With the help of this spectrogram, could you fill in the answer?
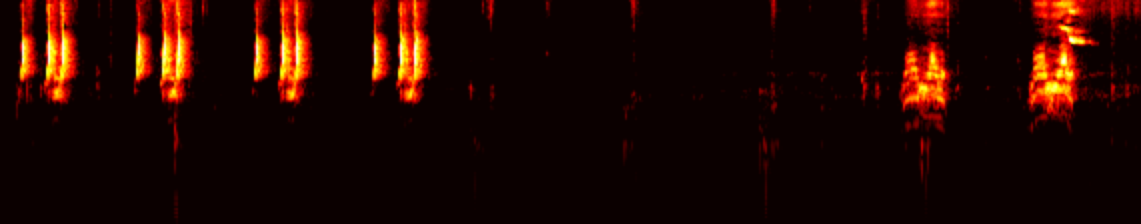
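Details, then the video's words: Morning calling of a quail: four brisk phrases, each a short note then a doubled note, about a second apart, followed by soft tapping and two longer husky, rasping calls. "batair ki awaz, Bater Voice, Bater Sound, batair ki awaz subha"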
